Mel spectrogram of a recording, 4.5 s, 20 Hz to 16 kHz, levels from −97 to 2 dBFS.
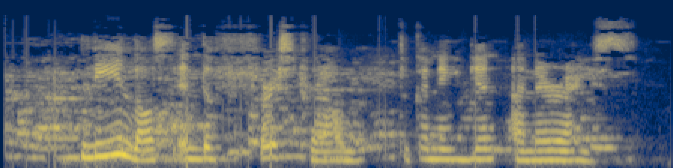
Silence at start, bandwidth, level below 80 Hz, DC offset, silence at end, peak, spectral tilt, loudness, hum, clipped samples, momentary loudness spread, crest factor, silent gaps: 0.05 s; 10 kHz; -56 dBFS; under 0.1%; 0.25 s; -2 dBFS; -3.5 dB/octave; -17 LUFS; none; under 0.1%; 12 LU; 16 dB; none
